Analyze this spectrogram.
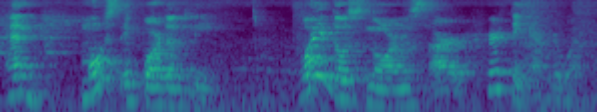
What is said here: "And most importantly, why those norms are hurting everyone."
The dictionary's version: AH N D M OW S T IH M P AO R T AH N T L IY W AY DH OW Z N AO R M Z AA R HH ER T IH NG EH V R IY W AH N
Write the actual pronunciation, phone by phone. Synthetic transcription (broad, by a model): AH N D M OW S T IH M P AO R T AH N T L IY W AY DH OW S N AO R M S AA R HH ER T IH NG EH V R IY W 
